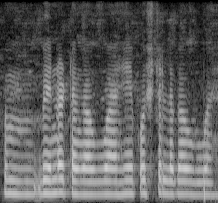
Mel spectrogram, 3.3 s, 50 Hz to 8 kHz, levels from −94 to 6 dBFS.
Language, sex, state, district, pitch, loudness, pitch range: Hindi, female, Himachal Pradesh, Shimla, 190 Hz, -17 LUFS, 185-195 Hz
